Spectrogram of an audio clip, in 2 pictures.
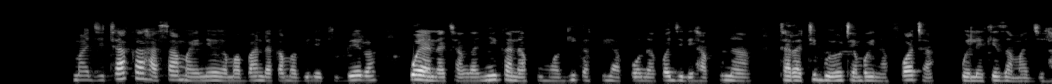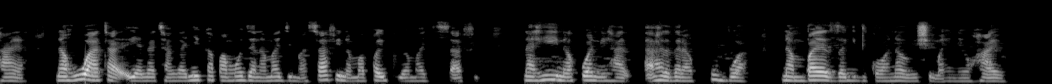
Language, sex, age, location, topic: Swahili, female, 25-35, Nairobi, government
